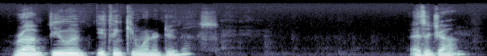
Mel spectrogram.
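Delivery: tough, demanding, direct teacher-like voice. Retelling a college conference with an acting teacher: Ed Golden impersonation. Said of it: "a perfect Ed Golden impersonation".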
